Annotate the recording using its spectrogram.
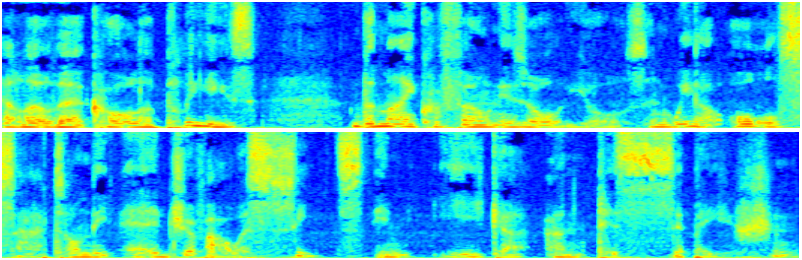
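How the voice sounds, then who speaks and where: Putting on a character voice at medium pitch, a man speaks at a fairly slow pace over light background noise. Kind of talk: horror radio show hosting. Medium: audio drama.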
